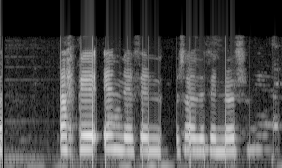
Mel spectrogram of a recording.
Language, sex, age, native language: Icelandic, male, 8, Icelandic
